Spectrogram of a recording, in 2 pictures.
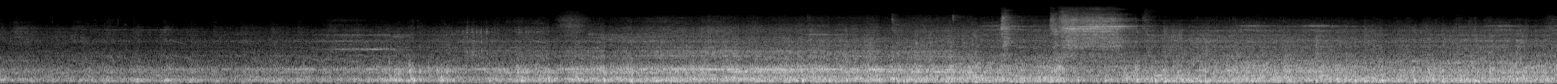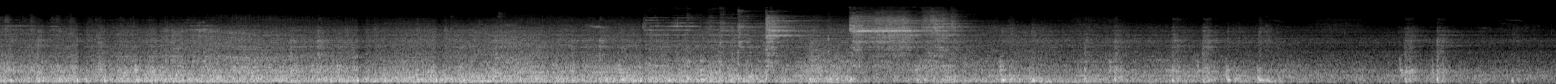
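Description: Electric passenger train passing close by on the platform track, its wheels rolling and clattering on the rails. The sound builds about four seconds in, stays loud, and fades near the end, with two brief high-pitched squeals, about ten and about twenty-four seconds in.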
